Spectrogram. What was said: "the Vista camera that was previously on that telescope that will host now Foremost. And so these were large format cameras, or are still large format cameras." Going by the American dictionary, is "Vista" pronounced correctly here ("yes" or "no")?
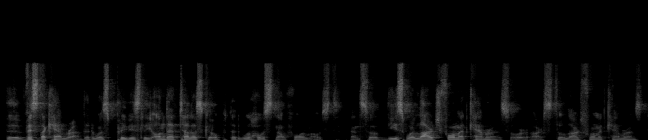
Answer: yes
